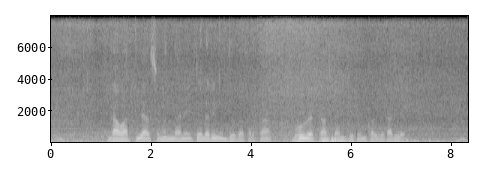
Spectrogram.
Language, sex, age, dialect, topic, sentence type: Marathi, male, 56-60, Northern Konkan, banking, statement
